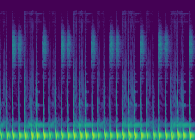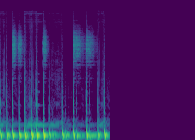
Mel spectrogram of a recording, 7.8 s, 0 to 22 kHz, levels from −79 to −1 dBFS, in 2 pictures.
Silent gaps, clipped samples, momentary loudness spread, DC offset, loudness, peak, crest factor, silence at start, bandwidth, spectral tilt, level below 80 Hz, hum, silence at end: none; under 0.1%; 6 LU; under 0.1%; -24 LUFS; -8 dBFS; 14 dB; 0 s; 12.5 kHz; -6 dB/octave; -30 dBFS; none; 1.7 s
